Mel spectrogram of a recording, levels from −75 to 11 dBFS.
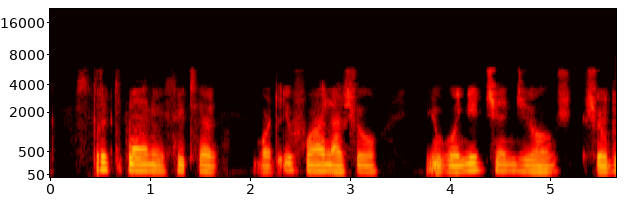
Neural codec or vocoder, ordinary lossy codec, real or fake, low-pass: codec, 44.1 kHz, 2.6 kbps, DAC; MP3, 24 kbps; fake; 7.2 kHz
